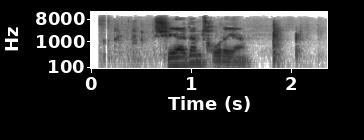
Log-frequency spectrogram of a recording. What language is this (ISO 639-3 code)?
kat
